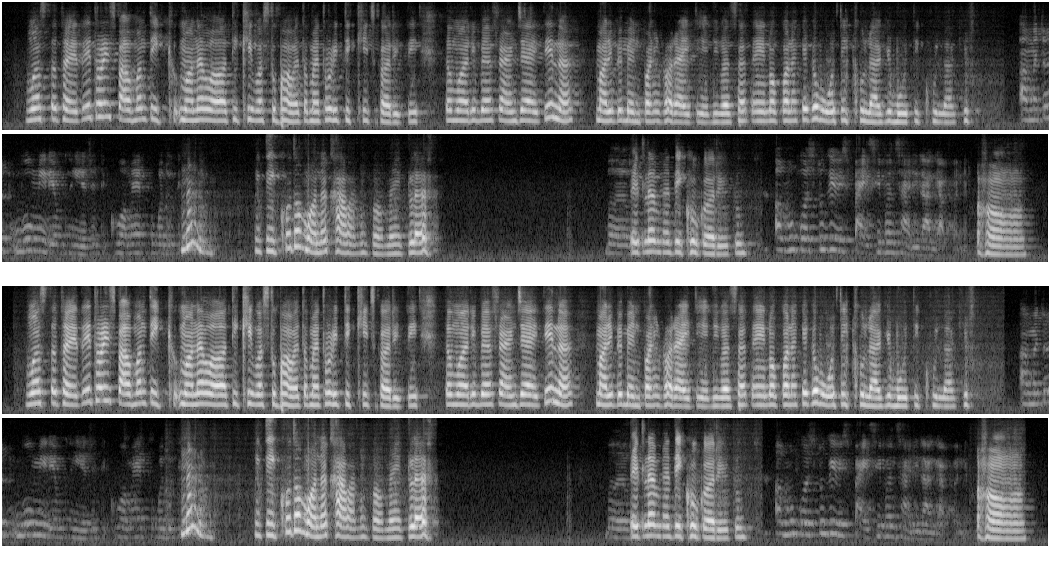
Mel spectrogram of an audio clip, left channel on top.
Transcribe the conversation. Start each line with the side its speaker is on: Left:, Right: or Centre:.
Right: મસ્ત થઈ તી થોડી સામ તીખ મને વ તીખી વસ્તુ ભાવે, તો મેં થોડી તીખી જ કરી તી. તો મારી બે ફ્રેન્ડ જે આઈ તી ને મારી
Left: હમ
Right: બે બેનપણી ઘર આઈ તે દિવસ જ ને એ લોકો ને
Left: બરોબર
Right: કેટલું બઉ તીખુ લાગ એ બહુ તીખું લાગ. <unintelligible>
Left: અમે તો બહુ મીડિયમ ખાઈએ છીએ તીખું અમે એટલું બધું તીખું
Right: ના
Left: ની
Right: તીખું તો મને ખાવાનું
Left: <unintelligible>
Right: ગમે એટલે
Left: બરોબર
Right: એટલે
Left: છે. <unintelligible>
Right: મેં તીખું કર્યું તું
Left: અમુક વસ્તુ કેવી સ્પાઈસી પણ સારી લાગે આપ
Right: હા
